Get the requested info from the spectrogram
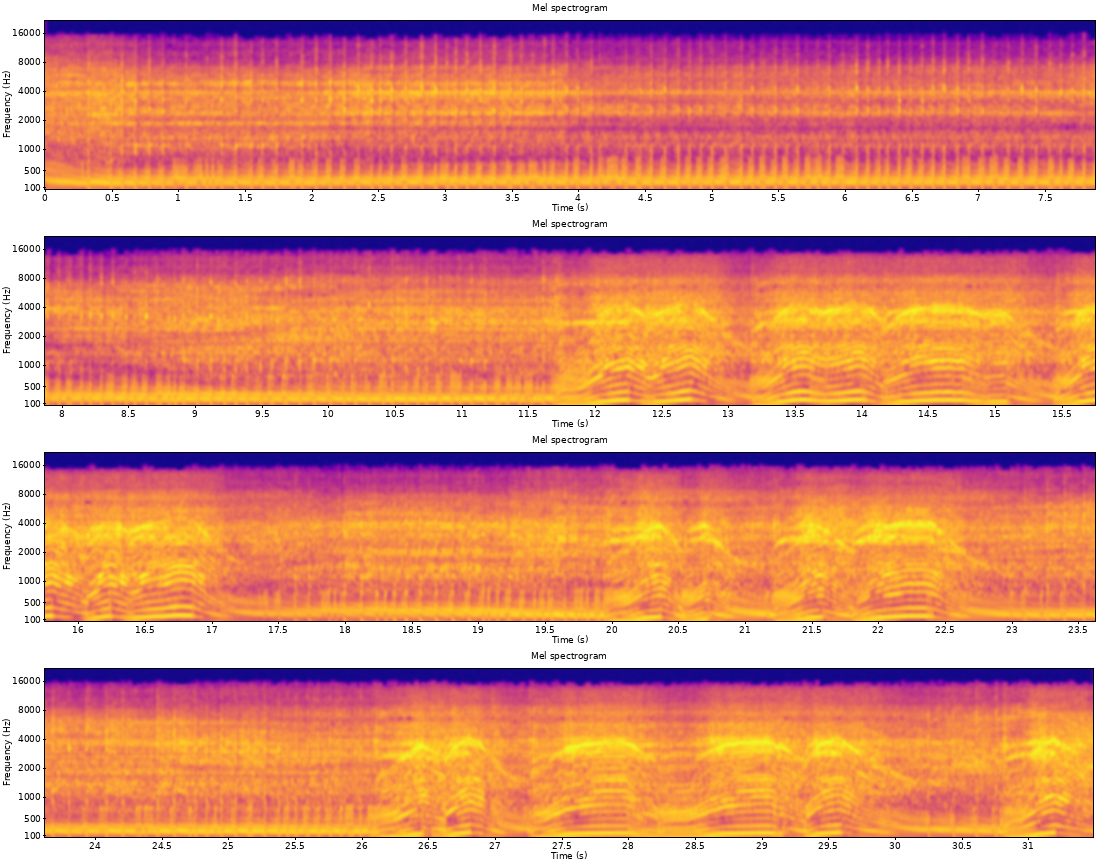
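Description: Gas chainsaw cutting into the base of a large redwood trunk. It runs at a steady pitch under load for about the first ten seconds, then its revs rise and fall again and again, about once a second, through the rest of the cut.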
